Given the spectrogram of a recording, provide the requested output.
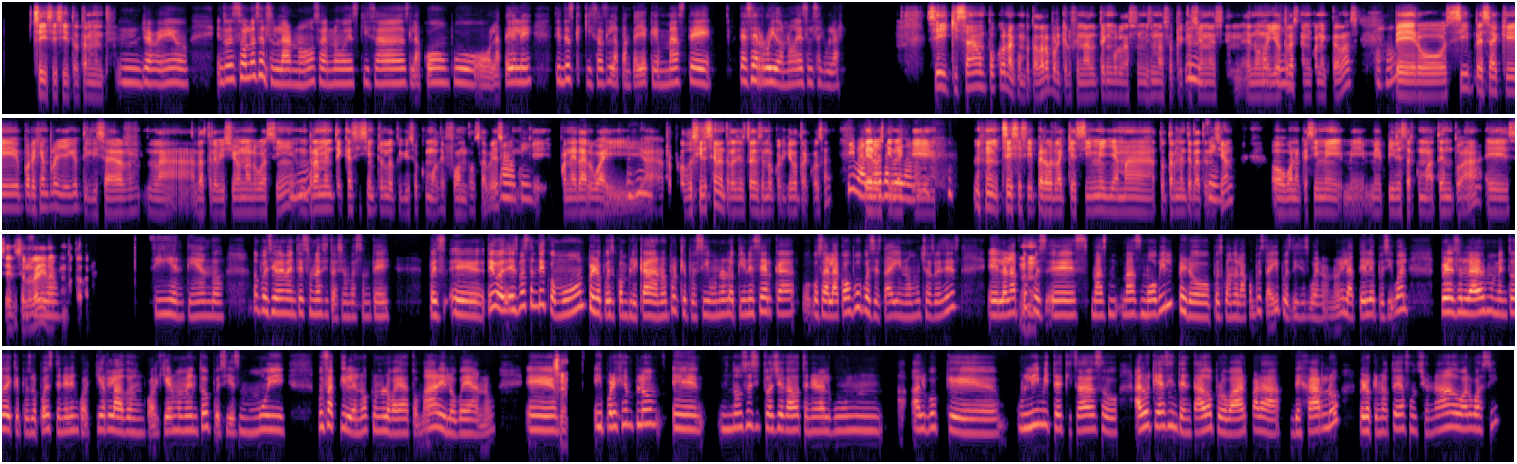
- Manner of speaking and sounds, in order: chuckle; chuckle
- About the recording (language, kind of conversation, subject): Spanish, advice, ¿Qué efecto tiene usar pantallas antes de dormir en tu capacidad para relajarte?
